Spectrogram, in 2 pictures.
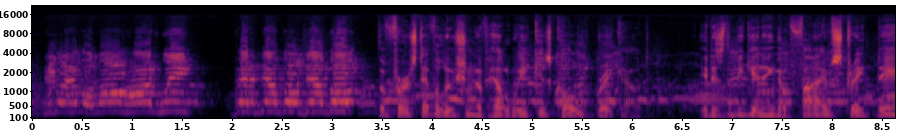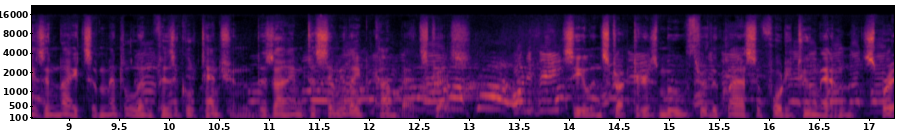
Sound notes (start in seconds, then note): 3.6 voiceover; 6.4 yelling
